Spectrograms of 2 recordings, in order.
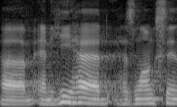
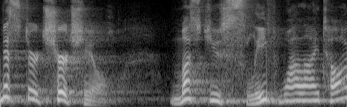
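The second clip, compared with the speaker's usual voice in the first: play-acted, very high-pitched yell; 9 semitones higher, 4 dB louder than usual. Telling an anecdote, quoting a woman waking a dozing man, retelling a yell. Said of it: "she woke Sir Winston by yelling".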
